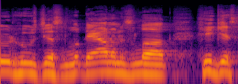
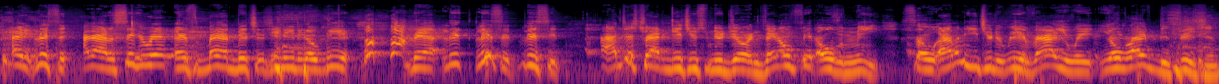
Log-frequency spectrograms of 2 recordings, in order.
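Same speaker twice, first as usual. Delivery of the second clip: mean villain puppet voice, pitched up; 6 semitones higher than usual. One speaker riffs in a mean villain Kermit voice while the others react.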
